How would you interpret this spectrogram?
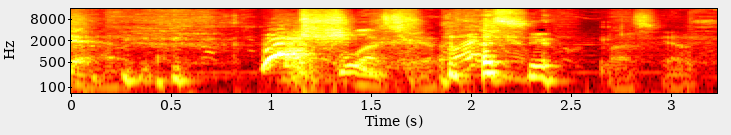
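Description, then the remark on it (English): A loud, sudden sneeze bursts out with a sharp breathy onset and a voiced rising edge, set between stretches of people talking quietly. “Bless you.”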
